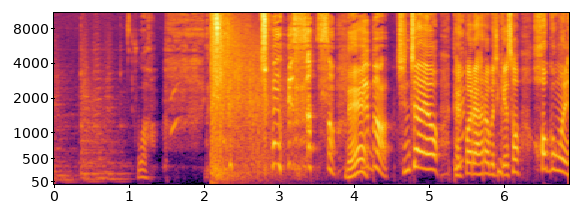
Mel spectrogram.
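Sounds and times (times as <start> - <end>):
speech: 1.1 - 6.8
loud gunshot with rumbling tail: 2.1 - 3.4.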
